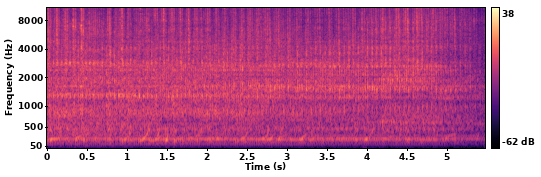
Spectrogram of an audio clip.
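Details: 1979 Evinrude 35hp outboard idling with sound-deadening insulation under the hood, meter reading about 80–83 dB beside the motor and 76 dB two feet back: a steady, fairly quiet idle with an even patter and no knocks; healthy.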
